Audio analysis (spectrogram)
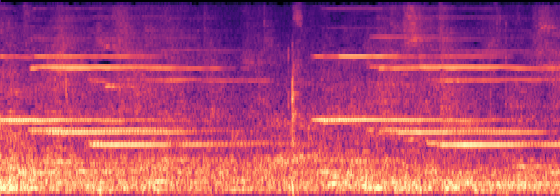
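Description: parliament chamber bell rung

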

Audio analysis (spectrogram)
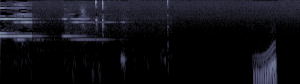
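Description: parliamentary voting bell ringing

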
